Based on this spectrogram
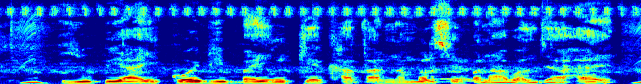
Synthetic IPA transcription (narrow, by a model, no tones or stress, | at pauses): juːpiaːikoːibʱibə̃ɪŋkːekʰat̪əɾnə̃mbəɾsebənaːbəld͡ʒaɦɛ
